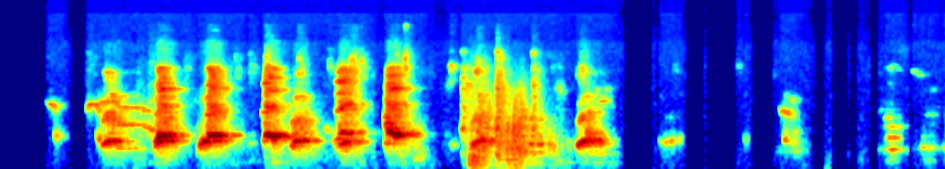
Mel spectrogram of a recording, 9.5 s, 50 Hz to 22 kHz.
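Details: Blenheim Cavalier King Charles Spaniel puppy, 7 weeks old, one of five littermates in a home puppy pen. A steady run of about eight high yapping barks, roughly two per second, a rougher noisy bark, then scattered faint squeaks.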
